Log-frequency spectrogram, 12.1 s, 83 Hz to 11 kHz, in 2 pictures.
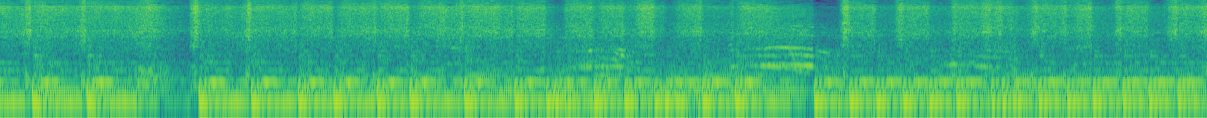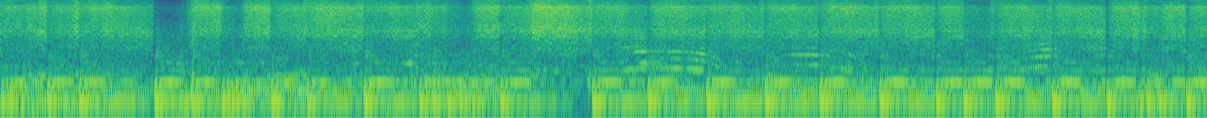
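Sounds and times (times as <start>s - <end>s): rapid percussion hits: 0.0s - 12.0s.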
